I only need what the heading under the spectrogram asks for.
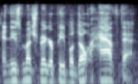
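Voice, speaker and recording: Laid-back male guest, bright tone, casual joking chat. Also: mid-range voice, level tone, normal speed, faint music behind. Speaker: stream guest.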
